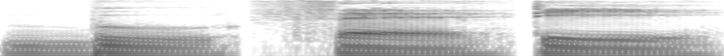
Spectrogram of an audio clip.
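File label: "butheti", concatenated syllables; Affixing experiment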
